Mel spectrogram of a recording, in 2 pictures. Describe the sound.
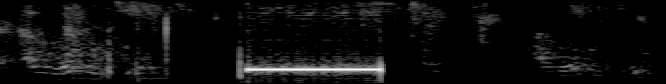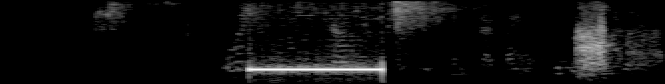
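Ringback tone on an outgoing phone call: two long, steady, mid-pitched tones about five seconds apart, each lasting roughly a second, with faint voices and small noises in the gaps between them.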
